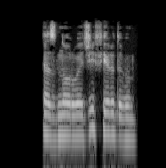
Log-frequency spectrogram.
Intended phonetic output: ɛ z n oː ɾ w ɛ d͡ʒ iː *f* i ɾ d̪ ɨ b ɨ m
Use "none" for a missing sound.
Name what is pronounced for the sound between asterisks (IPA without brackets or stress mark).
f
